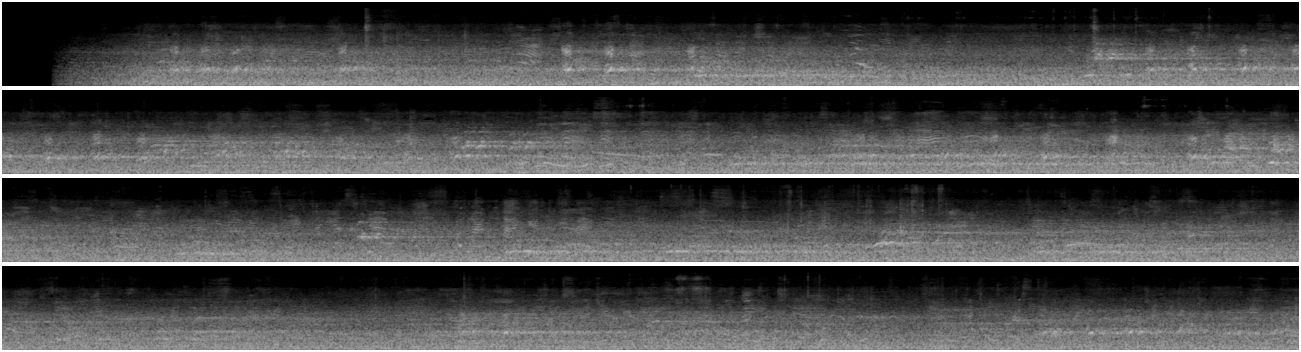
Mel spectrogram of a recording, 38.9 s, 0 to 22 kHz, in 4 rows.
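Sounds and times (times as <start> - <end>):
hubbub of voices in a hall: 0.4 - 38.9
murmur of crowd chatter: 0.4 - 38.9.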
